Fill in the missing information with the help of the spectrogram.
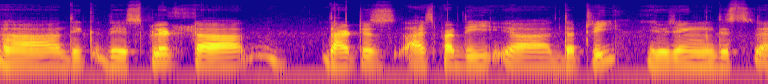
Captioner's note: argument; argument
